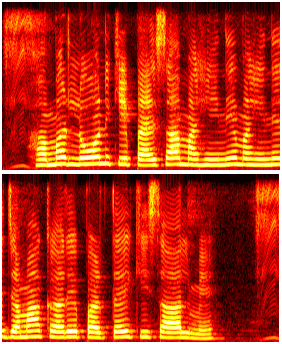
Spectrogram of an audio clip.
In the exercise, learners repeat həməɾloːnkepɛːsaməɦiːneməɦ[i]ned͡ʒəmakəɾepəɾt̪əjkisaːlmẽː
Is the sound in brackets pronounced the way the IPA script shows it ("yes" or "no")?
no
